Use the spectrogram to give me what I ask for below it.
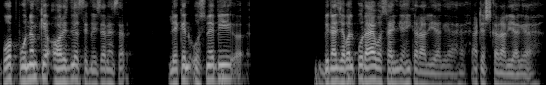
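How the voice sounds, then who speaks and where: A man's voice: medium pitch, fairly quick, warm tone. A man arguing his own case before a judge, deferential and reading out document numbers. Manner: deferential, says sir constantly, reads out document numbers. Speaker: petitioner arguing in person. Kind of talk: courtroom argument.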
